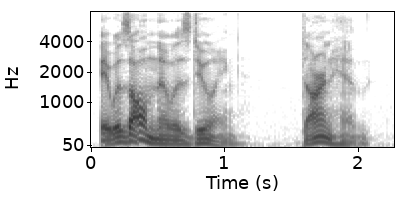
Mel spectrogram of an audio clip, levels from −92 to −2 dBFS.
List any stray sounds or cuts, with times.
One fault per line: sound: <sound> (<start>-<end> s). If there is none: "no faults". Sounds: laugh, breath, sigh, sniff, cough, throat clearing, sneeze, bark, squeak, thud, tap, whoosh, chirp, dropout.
no faults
